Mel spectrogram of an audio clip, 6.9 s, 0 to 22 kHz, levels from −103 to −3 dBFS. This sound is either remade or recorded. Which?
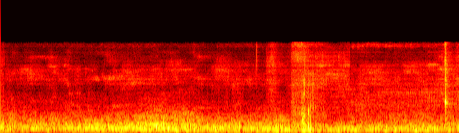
remade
